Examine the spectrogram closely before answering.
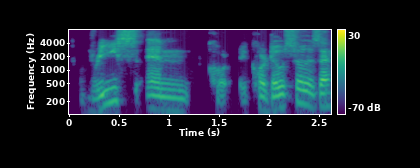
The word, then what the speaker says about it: Cardoso: All right, it was like Reese and Cardoso. Is that how you say it? Cardoso?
